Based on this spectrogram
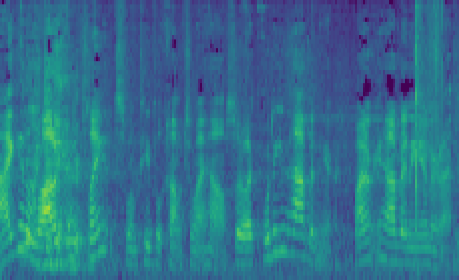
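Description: Talking at a very fast pace with a New York accent, a woman's voice makes very wide pitch swings and big swings in loudness against noticeable background noise. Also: medium pitch for a woman. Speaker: radio show co-host. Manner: lively, laughing, chatty.

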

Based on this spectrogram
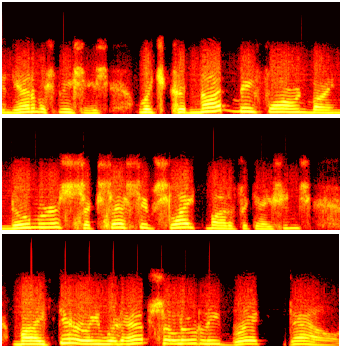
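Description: A man at a high pitch, moderate in pace, with ordinary pitch variation. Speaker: historian and author. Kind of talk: interview lecture. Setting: phone call.

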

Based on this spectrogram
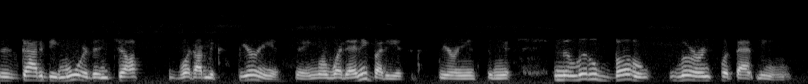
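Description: Using a normal speaking voice, a woman speaks at a moderate pace with a fairly low pitch and lively intonation. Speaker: author and reverend. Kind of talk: interview.

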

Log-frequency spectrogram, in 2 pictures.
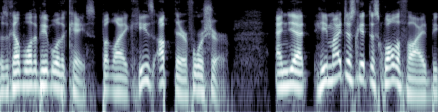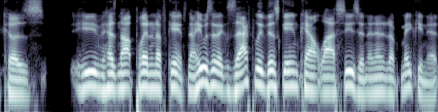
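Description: Intonation is lively in an ordinary speaking voice that goes at a fairly quick pace. The background is silent in this very clean recording. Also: man, medium pitch for a man. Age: 30s. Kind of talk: casual chat. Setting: home studio, streamed live on YouTube.

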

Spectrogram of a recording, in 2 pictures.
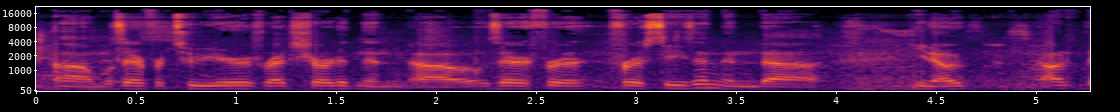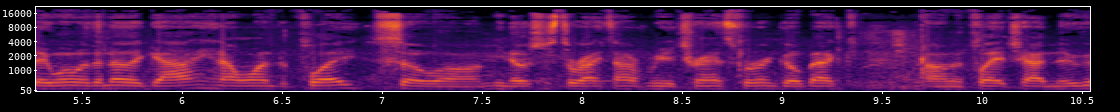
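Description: A man talks at a very fast pace with monotone, flat intonation and a medium pitch. Noticeable background noise runs underneath. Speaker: college quarterback, draft prospect. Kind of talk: interview.

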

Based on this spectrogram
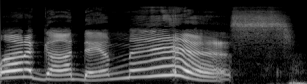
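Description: In a very clean recording with a silent background, a man uses a raised, projected voice with very wide pitch swings. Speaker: radio host. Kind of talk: casual interview chat. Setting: live radio studio. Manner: halting, many fillers.

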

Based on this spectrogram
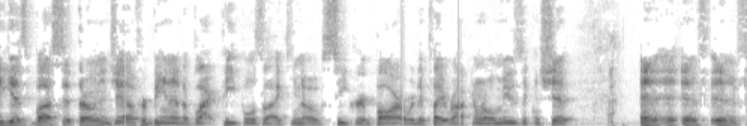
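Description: A man at a moderate pace. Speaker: podcast host, movie reviewer. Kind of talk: casual chat, profane banter. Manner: animated, excitable.

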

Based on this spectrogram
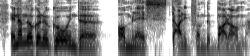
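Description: In a French accent, a man speaks with a very deep, low pitch and lively intonation. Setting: video call.

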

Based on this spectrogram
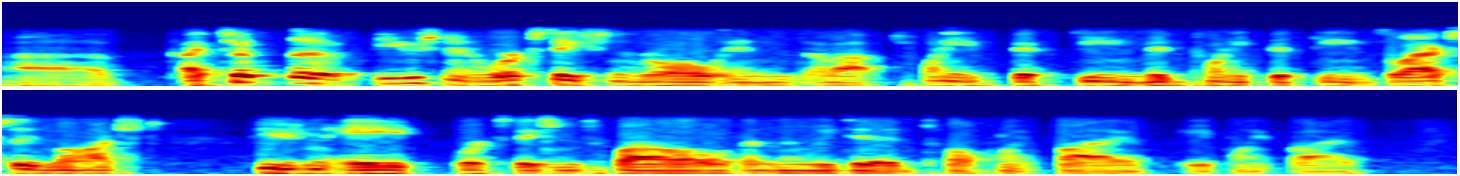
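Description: A man with a Canadian accent has a plain, everyday voice and a fairly low pitch. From Canada. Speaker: product line manager. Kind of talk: interview. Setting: studio.

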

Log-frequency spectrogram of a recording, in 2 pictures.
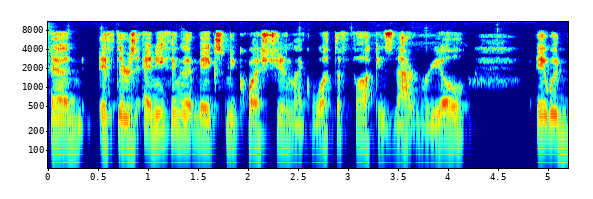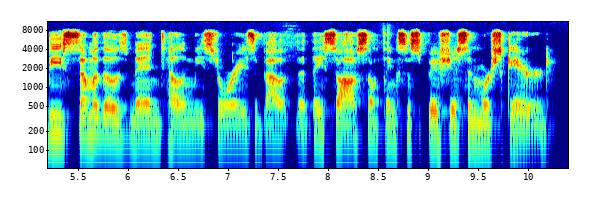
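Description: A man at a moderate pace in an ordinary speaking voice, fairly high-pitched with ordinary pitch variation. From US Pacific Northwest. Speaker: podcaster and case researcher. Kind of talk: casual chat.

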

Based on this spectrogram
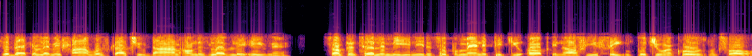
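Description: A man with an American accent talks at a very fast pace. His medium-pitched voice has a monotone, flat intonation. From Texas. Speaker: poet. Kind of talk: spoken word poetry performance. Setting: phone call.

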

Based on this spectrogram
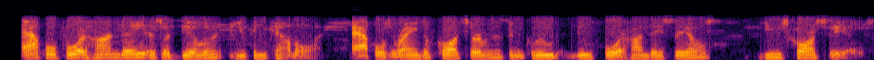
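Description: Over music in the background, a man talks at a moderate pace in a fairly high pitch with ordinary pitch variation. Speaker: radio host. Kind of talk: radio dj patter, station-ID and sound-check chatter. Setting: on the road, sound test. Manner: upbeat, chatty, punchy.

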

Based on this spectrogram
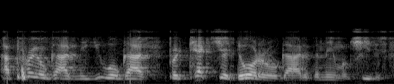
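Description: In a normal speaking voice, a man moves along at a fairly quick pace with ordinary pitch variation. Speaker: prayer line participant. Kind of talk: intercessory prayer.

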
